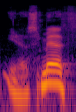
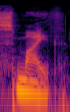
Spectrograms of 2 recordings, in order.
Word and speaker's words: Smith: No, but I get up there and said, well, juror number, Smith, what are your thoughts? And they corrected me and said, well, actually, it's pronounced Smythe.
